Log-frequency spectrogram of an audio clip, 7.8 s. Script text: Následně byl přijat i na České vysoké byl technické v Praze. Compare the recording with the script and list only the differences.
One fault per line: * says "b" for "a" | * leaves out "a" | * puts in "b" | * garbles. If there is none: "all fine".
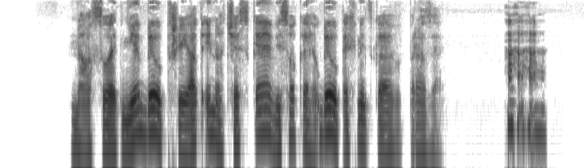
all fine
